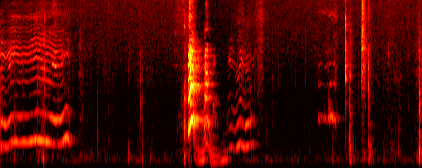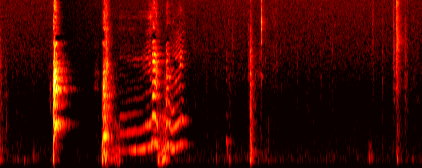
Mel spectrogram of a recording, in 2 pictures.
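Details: Dog addressing a rabbit behind a fence: a high wavering whine, then a series of short sharp barks, some trailing into falling whines, spaced irregularly with quiet gaps between bursts.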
